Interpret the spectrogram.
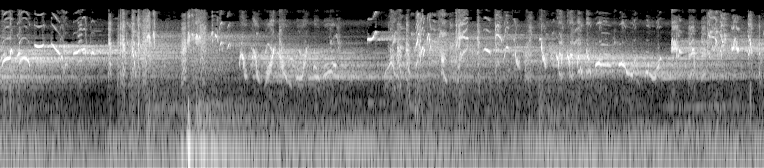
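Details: Oriental magpie-robin song used to provoke other magpie-robins into singing: rich, varied phrases of sharp whistles, rising and falling sweeps and quick trills, delivered in dense bursts with brief pauses, a low background hum beneath.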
